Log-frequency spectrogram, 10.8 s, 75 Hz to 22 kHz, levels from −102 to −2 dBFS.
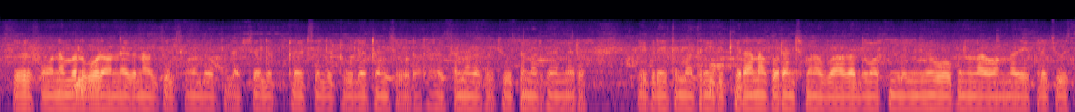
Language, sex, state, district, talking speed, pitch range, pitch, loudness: Telugu, male, Andhra Pradesh, Guntur, 230 wpm, 90-95 Hz, 90 Hz, -29 LUFS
